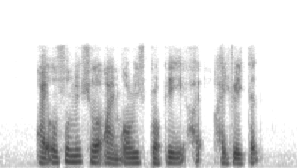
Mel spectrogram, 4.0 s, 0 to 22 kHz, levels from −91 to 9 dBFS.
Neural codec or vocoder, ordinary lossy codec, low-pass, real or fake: codec, 32 kHz, 1.9 kbps, SNAC; Opus, 32 kbps; 7.2 kHz; fake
